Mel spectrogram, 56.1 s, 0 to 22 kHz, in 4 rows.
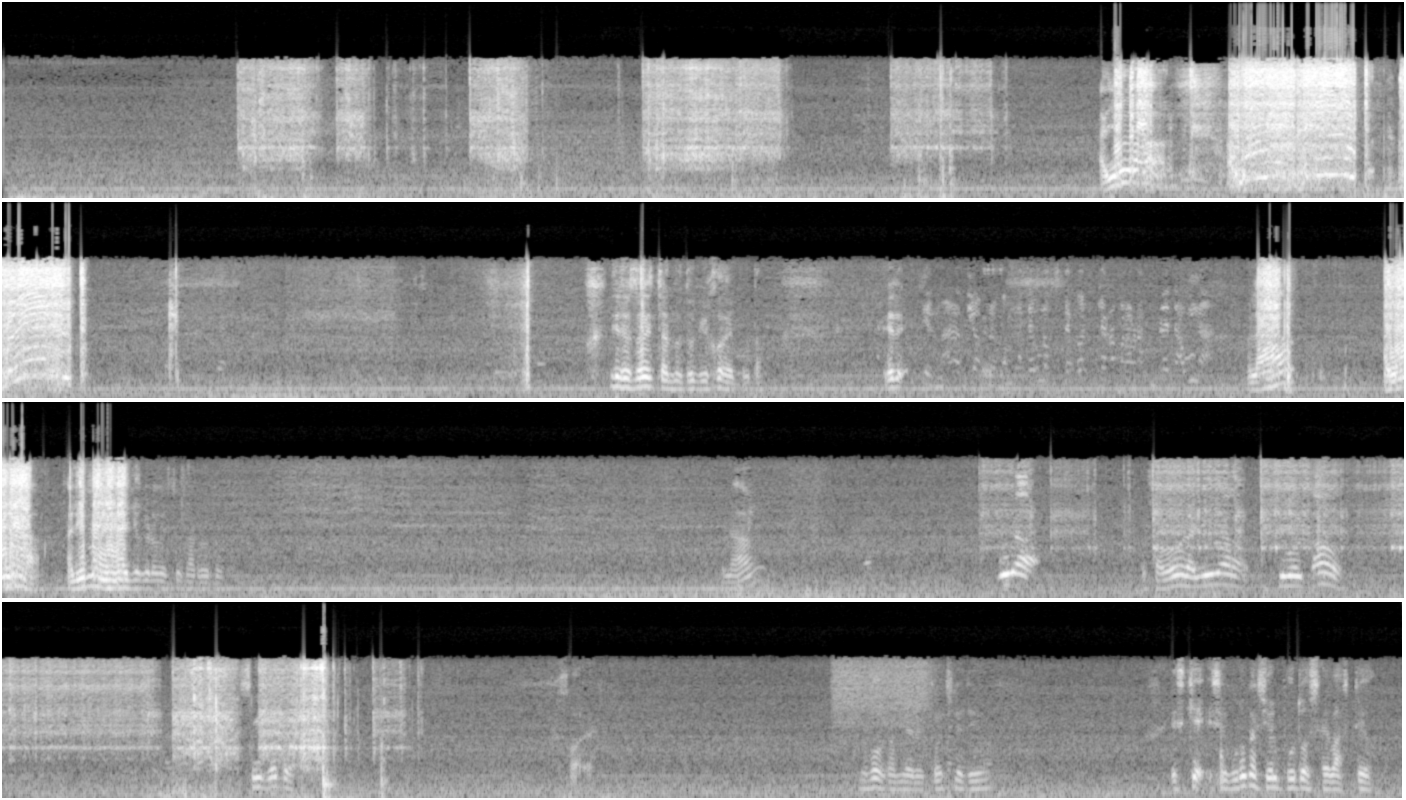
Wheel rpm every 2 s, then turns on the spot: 0, 50, 30, 80, 40, 0, 0, 0, 0, 0, 0, 0, 0, 0, 0, 0, 0, 0, 10, 30, 50, 90, 70, 0, 0, 0, 0, 0.
none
